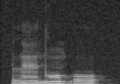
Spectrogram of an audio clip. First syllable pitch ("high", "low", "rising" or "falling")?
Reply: low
